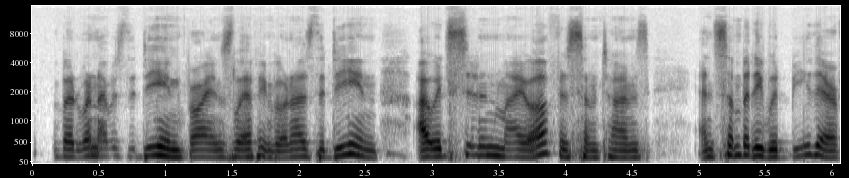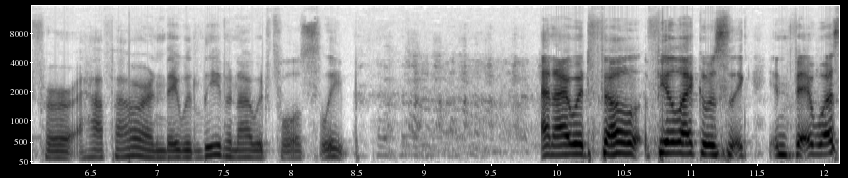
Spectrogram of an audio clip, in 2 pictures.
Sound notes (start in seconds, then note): 8.8 audience laughing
